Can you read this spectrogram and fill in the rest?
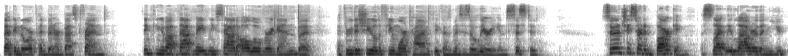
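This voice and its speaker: A woman narrating a storybook aloud in the first person, expressively, as a storyteller. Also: medium pitch.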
